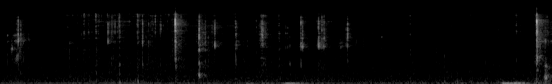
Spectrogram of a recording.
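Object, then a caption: Bar of soap cut with a metal blade. A metal blade slices and carves chunks off a solid rectangular red bar of soap held in the hand, with red soap pieces piled around it. Eleven crisp, bright cutting snaps come in a quick run, pause, then end with a louder final slice. The sound is quiet and almost entirely high-pitched, with very short, dry decays.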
